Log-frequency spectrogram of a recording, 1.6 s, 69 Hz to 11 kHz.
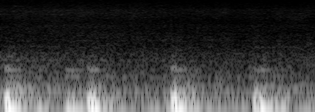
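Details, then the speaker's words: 1961 Buick LeSabre convertible with Nailhead V8, driving slowly: deep regular boom-boom thumps about twice a second from a worn driveshaft center support bearing, slated for replacement. "center support bearing. It's definitely not a good thump."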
